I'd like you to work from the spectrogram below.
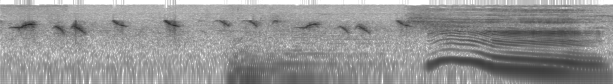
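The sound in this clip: A small bird chirps in many quick, high-pitched, twittering bursts, followed by a person's voice speaking.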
